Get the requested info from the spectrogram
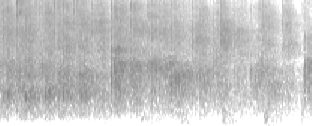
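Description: Audience applause dying away, thinning and fading toward the end, with a few low thuds underneath.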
